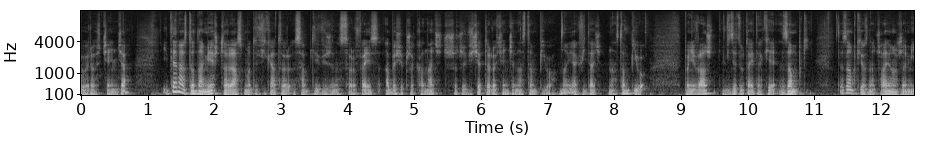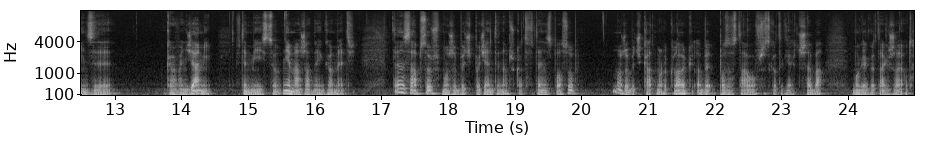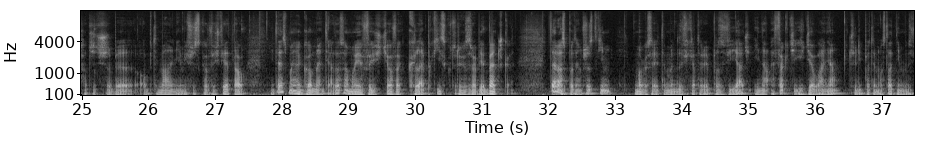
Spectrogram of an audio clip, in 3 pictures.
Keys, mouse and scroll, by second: 3.6-5.6 drag, 7.2-11.9 middle drag, 8.8 z, 17.4-19.1 drag, 22.4-24.8 drag, 24.8-30.1 middle drag, 27.6 z, 31.7-33.2 middle drag, 33.2-35.6 drag.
